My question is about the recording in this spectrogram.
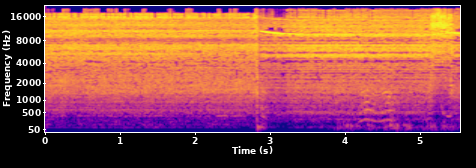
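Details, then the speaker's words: Dyson DC18 Slim vacuum, in for a service, has a steady but thin, weak high-pitched motor hiss with a significant drop in suction power. An internally clogged filter or a torn hose is suspected. "It's very possible that this filter here is pretty clogged internally. They do get like that, although that was a pretty significant drop in power."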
